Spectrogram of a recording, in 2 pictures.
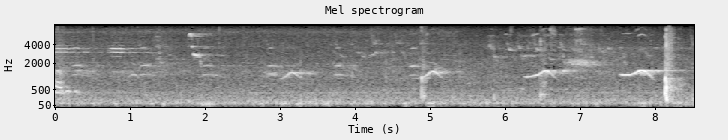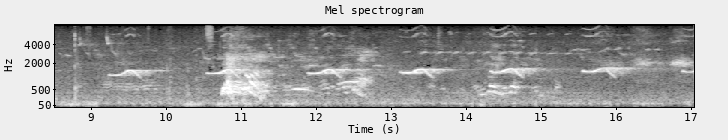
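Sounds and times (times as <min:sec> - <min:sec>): bird whistling: 0:06.2 - 0:08.1, 0:09.2 - 0:16.3
tennis balls hit with racquets: 0:08.0 - 0:09.0.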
